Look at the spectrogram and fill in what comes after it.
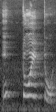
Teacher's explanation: a pronúncia de intuito é intuito, com a tônica no U, do ditongo ui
